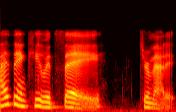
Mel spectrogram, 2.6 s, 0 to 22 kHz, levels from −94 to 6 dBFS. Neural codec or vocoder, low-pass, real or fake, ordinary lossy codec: none; 7.2 kHz; real; Opus, 24 kbps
